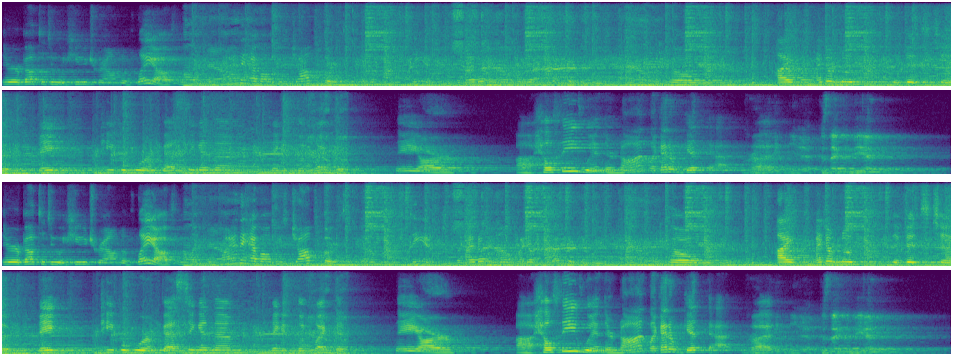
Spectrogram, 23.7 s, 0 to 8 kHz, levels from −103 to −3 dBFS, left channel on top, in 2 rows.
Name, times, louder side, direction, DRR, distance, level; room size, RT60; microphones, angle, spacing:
voice 1, 0.0-7.5 8.3-8.8 9.7-10.7 11.1-12.6 13.1-14.9 15.2-16.2 16.8-17.5 18.3-21.5, right 3 dB, 40° right, 9 dB, 0.6 m, -25 dB
sound 1, 2.3-16.2, left 1 dB, 10° left, 0.4 m, -28 dB
sound 2, 3.9-12.0, right 1 dB, 10° right, 1.2 m, -27 dB
voice 2, 15.4-16.3 18.7-18.8 21.1-22.9, left 1 dB, 80° left, -4 dB, 2.9 m, -35 dB
20.0 x 9.2 x 3.9 m, 2.8 s
head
